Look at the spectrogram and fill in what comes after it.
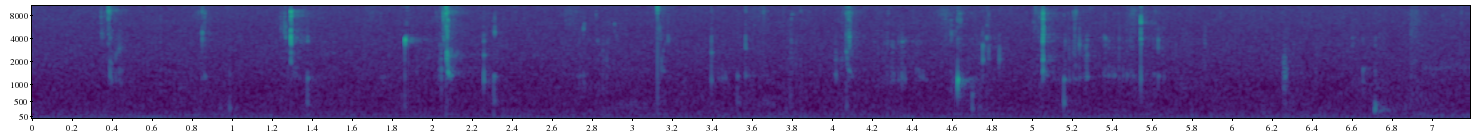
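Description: Someone chewing a hard ramune-style compressed candy tablet (a stamp candy), with scattered irregular crunches and clicks, the loudest about four and a half seconds in.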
